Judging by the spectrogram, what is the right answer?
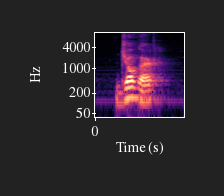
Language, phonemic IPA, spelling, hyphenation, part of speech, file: Dutch, /ˈdʒɔ.ɡər/, jogger, jog‧ger, noun, Nl-jogger.ogg
- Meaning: a jogger, some who jogs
